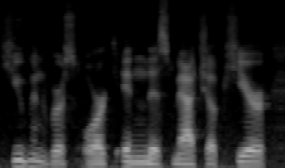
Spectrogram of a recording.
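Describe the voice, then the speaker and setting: A man in his thirties calls a live strategy game, his voice sitting a little on the low side. He rambles off topic easily, restarting sentences and piling on fillers as he chats with his viewers. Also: steady tone, normal speed, darkish tone. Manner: rambling, chatty, many restarts and filler words. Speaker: game caster. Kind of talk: live game commentary with casual chat.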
